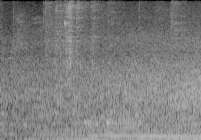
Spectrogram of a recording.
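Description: A road vehicle's engine running, a low steady drone that comes in about half a second in and grows louder.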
